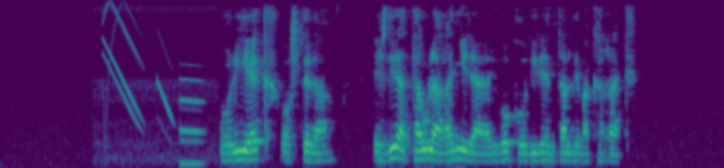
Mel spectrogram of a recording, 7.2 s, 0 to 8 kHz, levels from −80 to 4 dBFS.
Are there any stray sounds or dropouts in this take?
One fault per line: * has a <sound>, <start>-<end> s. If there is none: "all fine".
* has a chirp, 1.0-2.1 s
